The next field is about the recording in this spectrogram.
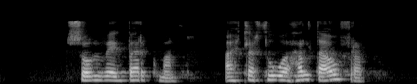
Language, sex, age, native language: Icelandic, female, 30-39, Icelandic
